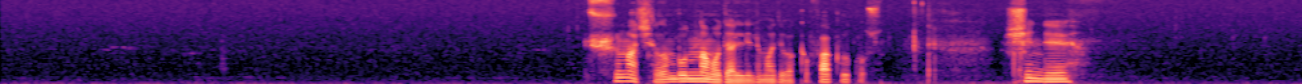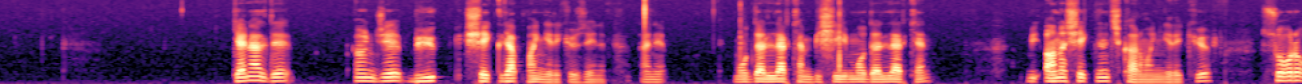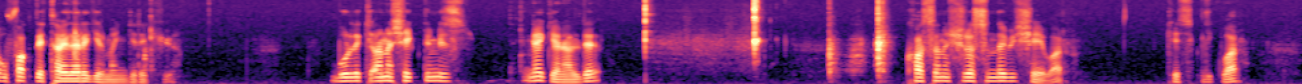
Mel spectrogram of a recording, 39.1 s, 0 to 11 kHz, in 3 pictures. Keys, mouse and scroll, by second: 6.3 middle click, 6.7-7.3 scroll up 2, 7.3 middle click, 7.5 scroll down 1, 7.6 middle click, 8.2 scroll up 1, 8.3-39.0 middle drag.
